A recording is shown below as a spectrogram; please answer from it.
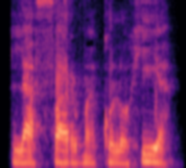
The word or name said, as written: La farmacologia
